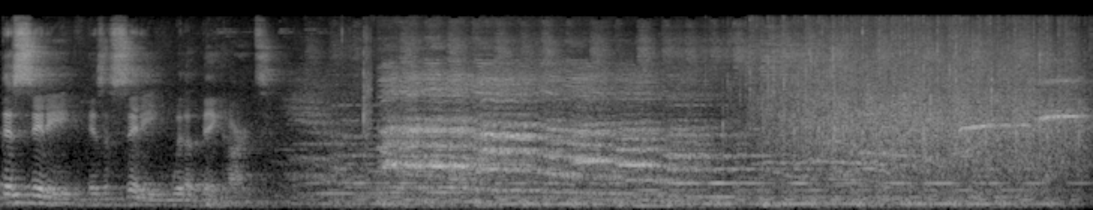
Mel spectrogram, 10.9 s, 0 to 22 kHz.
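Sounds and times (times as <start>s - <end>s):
choir singing held notes: 2.8s - 10.4s.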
